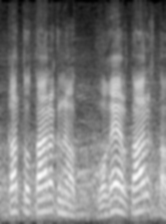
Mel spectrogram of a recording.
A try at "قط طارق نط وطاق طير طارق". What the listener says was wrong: غير منو شيل الغير بس شيل الغير شيل الغير وطاق طير طارق مو بسرعه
